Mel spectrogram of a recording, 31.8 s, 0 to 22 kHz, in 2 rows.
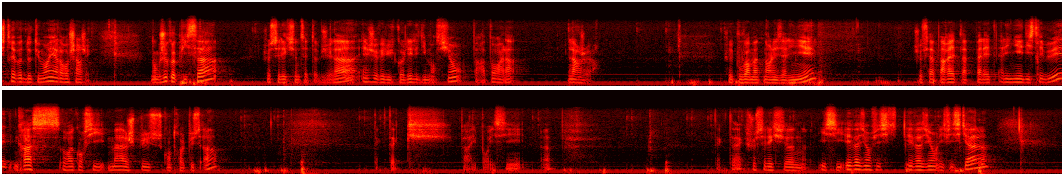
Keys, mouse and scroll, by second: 0.4 click, 1.4 click, 3.0 ctrl+c, 3.9 click, 5.1 click, 8.6 click, 9.6-10.5 drag, 10.9 shift+click, 12.1 ctrl+shift+a, 12.9 click, 19.6 shift+click, 21.4 click, 23.1 click, 24.0 shift+click, 25.4 click, 26.3-27.6 drag, 27.9 click, 30.0 shift+click.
